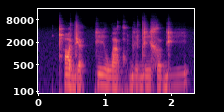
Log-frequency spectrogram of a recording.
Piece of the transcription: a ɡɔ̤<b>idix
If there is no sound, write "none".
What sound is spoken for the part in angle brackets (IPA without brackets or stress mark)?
b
